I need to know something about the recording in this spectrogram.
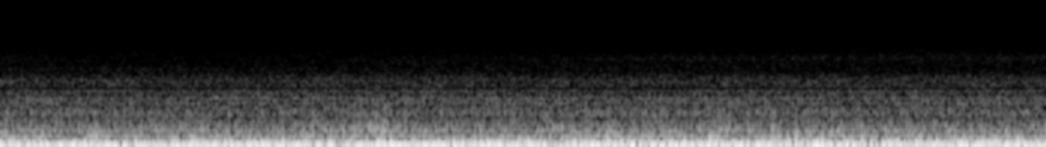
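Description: A car's engine hums steadily from inside the car.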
